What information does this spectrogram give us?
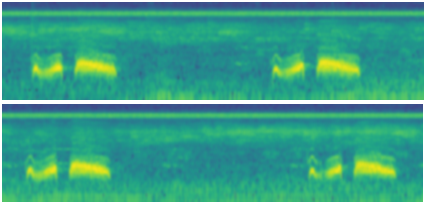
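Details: Repeated spotted dove calling used to stir a caged dove to answer: four two-part phrases at steady intervals of about three seconds, each a short upslurred coo then a longer mellow falling coo, over a low hum.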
